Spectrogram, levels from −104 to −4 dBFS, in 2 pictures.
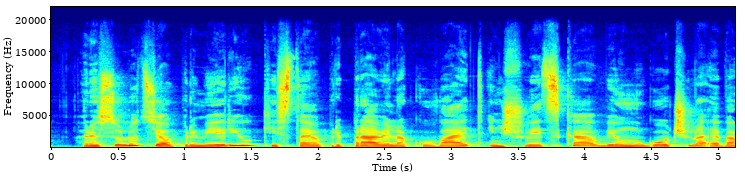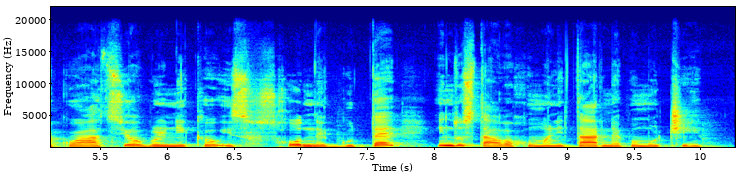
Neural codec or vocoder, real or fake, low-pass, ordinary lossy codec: none; real; 19.8 kHz; none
